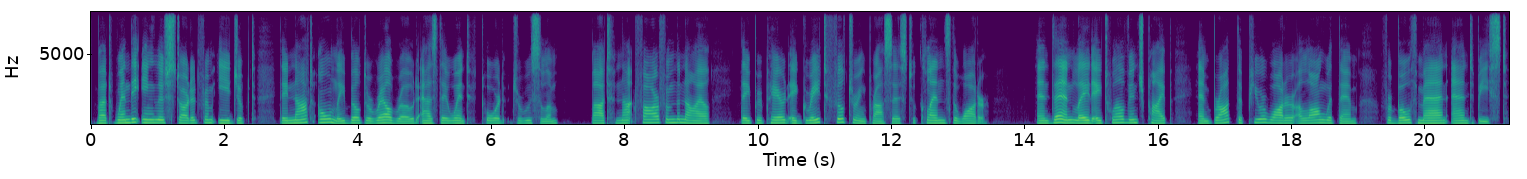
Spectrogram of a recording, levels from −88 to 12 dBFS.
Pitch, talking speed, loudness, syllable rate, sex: 185 Hz, 150 wpm, -18 LUFS, 4.1 syllables/s, female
